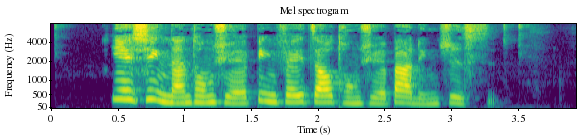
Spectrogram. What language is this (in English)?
Chinese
